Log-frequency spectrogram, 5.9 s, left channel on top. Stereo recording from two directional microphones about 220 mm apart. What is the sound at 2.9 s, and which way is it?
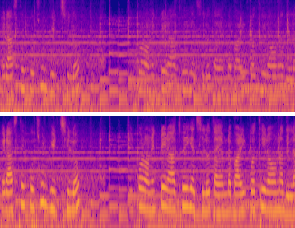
Speech, 35° right (ahead or behind).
